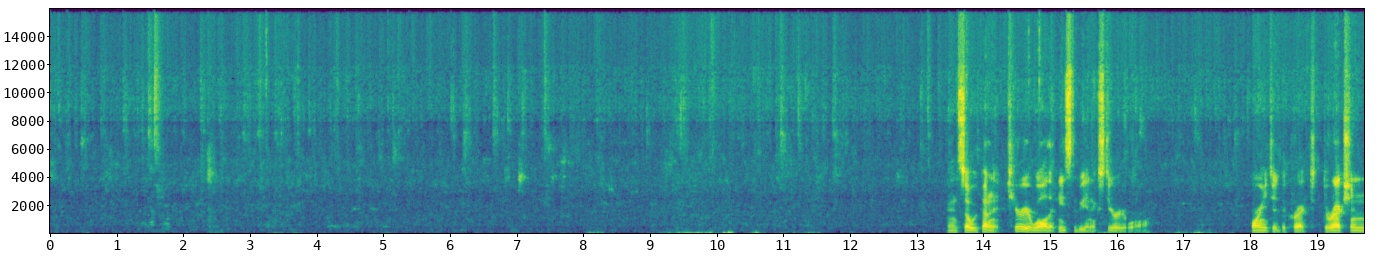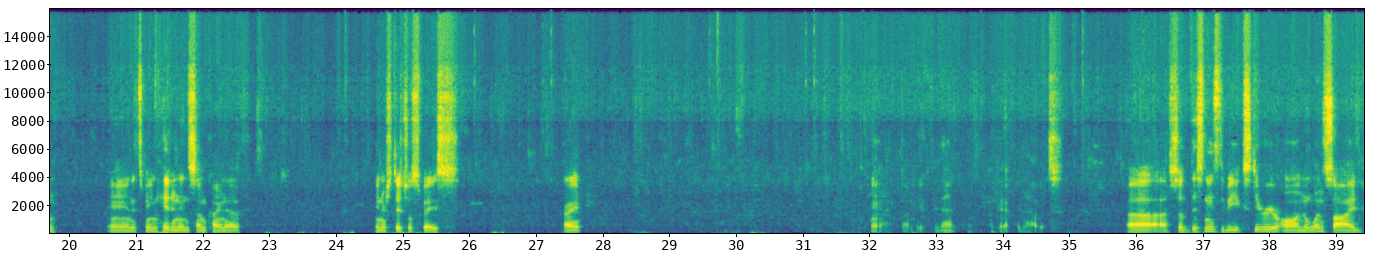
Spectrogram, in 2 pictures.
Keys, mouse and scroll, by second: 3.1 click, 14.6 click, 17.2 space, 24.0 click, 25.2 click, 27.0 click, 28.6 u, 29.5 click, 31.0 click, 33.5 space, 35.0 click.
